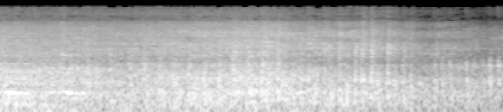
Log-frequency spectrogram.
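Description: Norfolk Southern diesel locomotives and cars passing close by, engines running and wheels rolling over the rails. The sound is loudest at first and falls away after about four seconds as the train moves off.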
